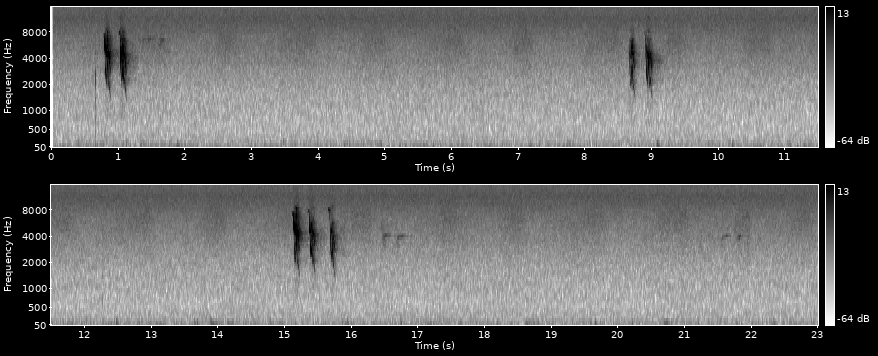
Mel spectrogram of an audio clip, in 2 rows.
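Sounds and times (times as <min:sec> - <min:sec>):
background hiss: 0:00.0 - 0:23.0
Common blackbird sharp calls: 0:00.8 - 0:01.3, 0:08.7 - 0:09.2.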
